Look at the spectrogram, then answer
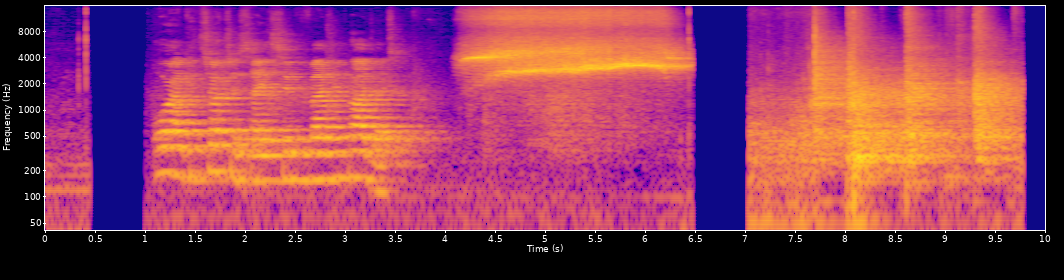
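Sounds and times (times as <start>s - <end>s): whistle blast: 4.1s - 6.5s
skateboard wheels rolling on concrete: 7.0s - 9.8s.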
